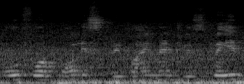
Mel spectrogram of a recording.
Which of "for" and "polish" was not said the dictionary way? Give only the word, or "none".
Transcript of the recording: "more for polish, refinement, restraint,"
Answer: polish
